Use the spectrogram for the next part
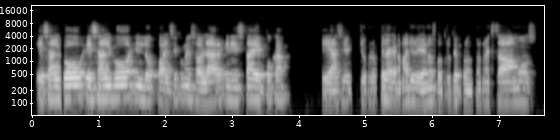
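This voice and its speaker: A man's voice: fairly low pitch, fairly bright tone, muffled recording. A man explaining a topic in a live online class, with frequent fillers and restarts. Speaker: crypto course instructor.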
